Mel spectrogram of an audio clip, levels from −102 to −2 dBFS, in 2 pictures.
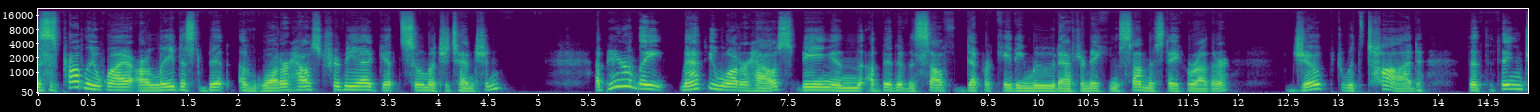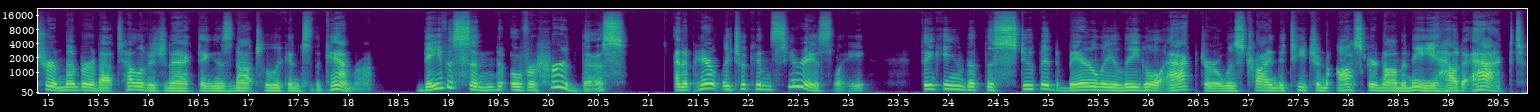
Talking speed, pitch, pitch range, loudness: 150 wpm, 135 Hz, 120-160 Hz, -23 LUFS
